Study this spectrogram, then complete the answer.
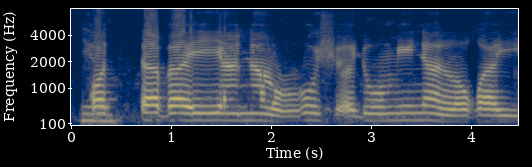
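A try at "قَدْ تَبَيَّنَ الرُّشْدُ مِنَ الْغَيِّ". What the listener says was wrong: Shin, jangan bunyi rusy.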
